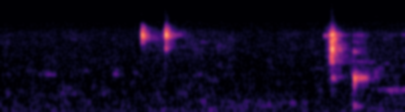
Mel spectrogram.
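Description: Near silence from a noise-gated video-call line, broken by two quick, short clicks a little under a second in and another short click just before the speaking resumes.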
